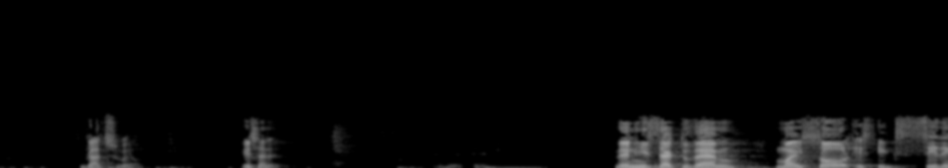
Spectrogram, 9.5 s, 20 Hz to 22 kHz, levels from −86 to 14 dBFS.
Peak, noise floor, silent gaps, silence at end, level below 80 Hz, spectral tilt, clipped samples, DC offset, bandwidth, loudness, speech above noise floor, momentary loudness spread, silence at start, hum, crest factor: -4 dBFS; -60 dBFS; 1.95-2.25 s, 2.99-3.03 s, 3.18-3.28 s, 3.57-3.74 s, 4.66-4.70 s, 5.53-6.14 s; 0 s; -60 dBFS; -4 dB/octave; under 0.1%; under 0.1%; 7.2 kHz; -23 LUFS; 35 dB; 22 LU; 0.8 s; none; 24 dB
